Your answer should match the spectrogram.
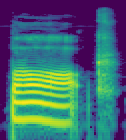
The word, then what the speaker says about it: bark: like this, R, bark, and we don't even try to do an R sound. It's just bark. So you've got the B and then an R sound and then the K sound at the end. So this R is not pronounced. It's just in the spelling, but it's not pronounced.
